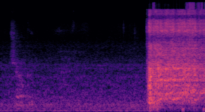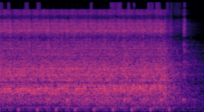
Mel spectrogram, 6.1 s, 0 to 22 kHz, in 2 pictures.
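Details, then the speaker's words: Allis Chalmers 416 garden tractor, barn find, with spark confirmed and the plug moist. The starter churns steadily for about three seconds with no firing, so it cranks but won't start; it later ran on ether and smoked blue. "well that thing won't start"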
